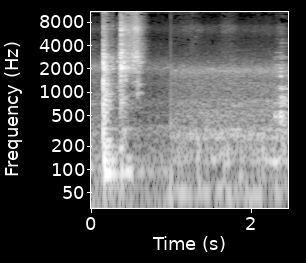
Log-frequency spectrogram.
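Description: Two sharp clanks of steel kitchenware against a steel kadai, close together, each ringing briefly, followed by a faint click.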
